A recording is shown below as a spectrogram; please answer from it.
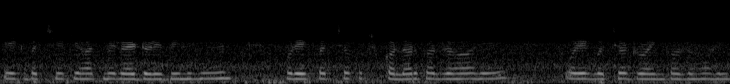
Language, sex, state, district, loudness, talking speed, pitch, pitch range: Hindi, female, Bihar, Muzaffarpur, -42 LUFS, 190 wpm, 255 Hz, 250-260 Hz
